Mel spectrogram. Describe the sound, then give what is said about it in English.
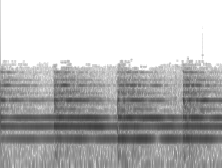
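A loud hand bell, Captain Cat's get-out-of-bed bell announcing the morning to wake the sleepers, rings out in three evenly spaced strikes, its bright metallic tone hanging and humming between each clang. Insistent, with no voices. “And soon you shall see the chimney slow up flying snow as Captain Cat, in sailor's cap and sea boots, announces today with his loud get out of bed bell.”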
